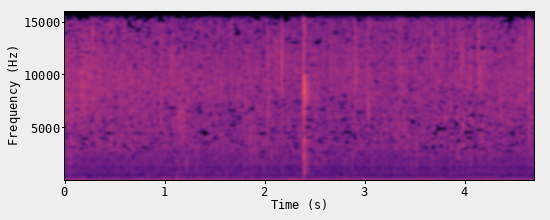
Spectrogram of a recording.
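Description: Freshly added chopped onions sizzling steadily in hot butter and oil in a stainless steel kadai, with one sharp click a little past halfway.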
